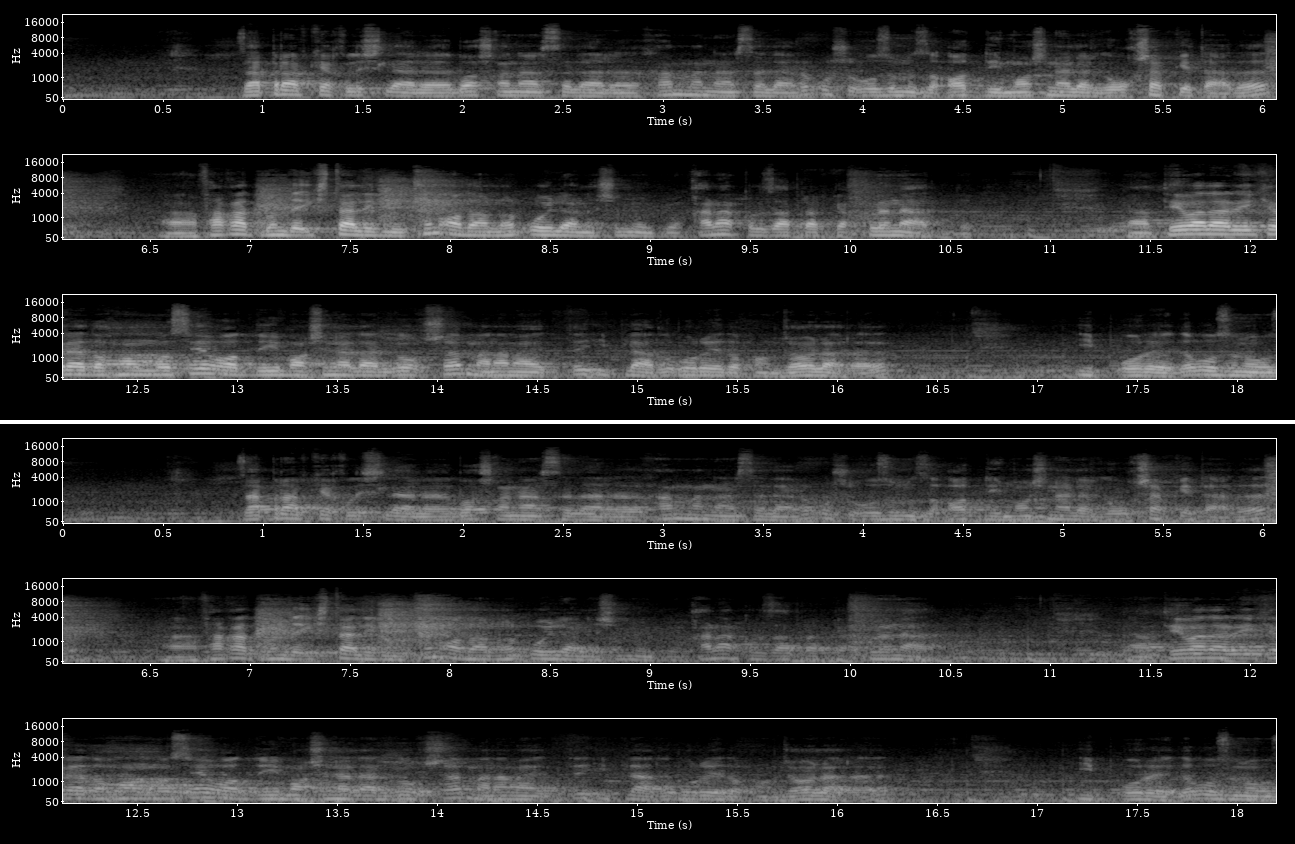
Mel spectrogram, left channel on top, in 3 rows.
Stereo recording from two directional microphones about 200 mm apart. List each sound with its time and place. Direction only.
0.8 s a man's voice: 20° left (ahead or behind); by 9.7 s 40° left (ahead or behind)
11.5 s a man's voice: 40° left (ahead or behind)
17.2 s a man's voice: 25° left (ahead or behind)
